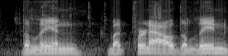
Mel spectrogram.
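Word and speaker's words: Linné: lin the lin lin l i n e with the little uh uh mark above it. What? So that adds an extra syllable I believe. Right. the Lynn.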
